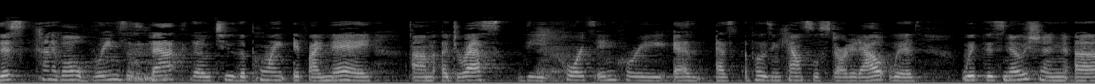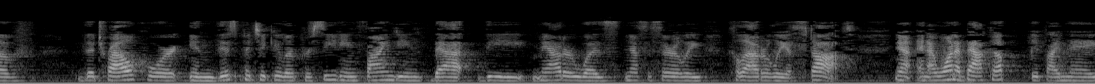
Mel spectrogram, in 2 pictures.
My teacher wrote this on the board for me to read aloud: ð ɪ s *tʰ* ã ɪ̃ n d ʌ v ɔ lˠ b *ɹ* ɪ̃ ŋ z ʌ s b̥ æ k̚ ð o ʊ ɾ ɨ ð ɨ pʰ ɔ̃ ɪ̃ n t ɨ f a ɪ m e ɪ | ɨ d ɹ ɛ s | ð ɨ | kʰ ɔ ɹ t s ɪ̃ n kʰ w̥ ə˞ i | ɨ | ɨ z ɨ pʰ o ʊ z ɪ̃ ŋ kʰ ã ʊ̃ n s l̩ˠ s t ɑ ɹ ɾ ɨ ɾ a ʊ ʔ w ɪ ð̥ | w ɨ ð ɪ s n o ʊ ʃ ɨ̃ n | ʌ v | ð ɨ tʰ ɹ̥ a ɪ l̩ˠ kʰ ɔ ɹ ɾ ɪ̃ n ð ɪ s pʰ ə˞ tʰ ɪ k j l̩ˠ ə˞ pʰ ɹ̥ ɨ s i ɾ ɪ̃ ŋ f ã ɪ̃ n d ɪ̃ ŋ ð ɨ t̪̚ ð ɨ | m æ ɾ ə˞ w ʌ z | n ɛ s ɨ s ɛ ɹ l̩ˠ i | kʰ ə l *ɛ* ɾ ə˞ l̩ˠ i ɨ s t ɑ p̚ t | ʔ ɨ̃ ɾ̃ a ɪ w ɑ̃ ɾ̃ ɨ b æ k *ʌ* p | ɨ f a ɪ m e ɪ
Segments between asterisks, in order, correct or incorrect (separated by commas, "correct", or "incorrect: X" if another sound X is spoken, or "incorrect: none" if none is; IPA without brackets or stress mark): incorrect: kʰ, correct, incorrect: æ, correct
